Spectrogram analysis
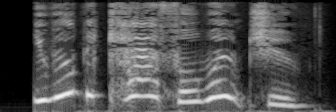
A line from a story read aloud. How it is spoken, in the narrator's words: said Anne, anxiously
